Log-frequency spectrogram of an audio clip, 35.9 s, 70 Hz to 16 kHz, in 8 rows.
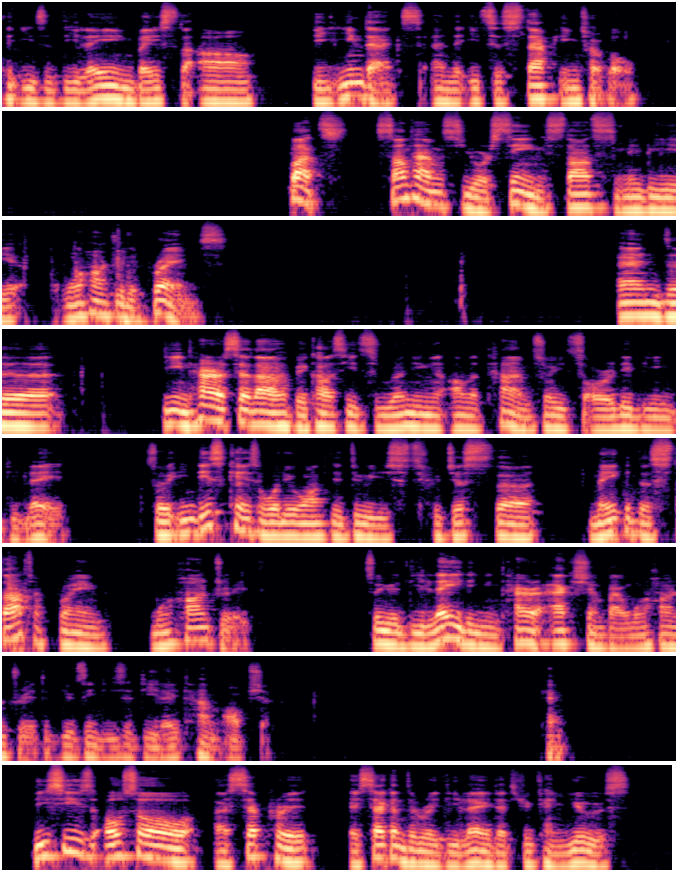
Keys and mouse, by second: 1.1-3.8 d, 2.3-3.5 drag, 4.7 space, 6.5 space, 7.7 middle click, 8.5-9.8 drag, 9.4 0, 10.9 middle click, 11.6 shift+space, 13.2 space, 13.8 space, 15.7 d, 16.2 click, 16.7 d, 16.7 d, 17.2 d, 20.8-22.6 drag, 22.1 0, 24.5 d, 25.0 click, 25.1 d, 25.8 d, 27.1 space, 29.2 shift+space, 30.8 space, 32.7 click, 34.2 shift+space, 35.3 space.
